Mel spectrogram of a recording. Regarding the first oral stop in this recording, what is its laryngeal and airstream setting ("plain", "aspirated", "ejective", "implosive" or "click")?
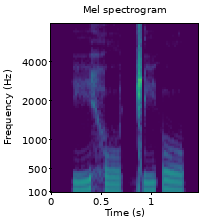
click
